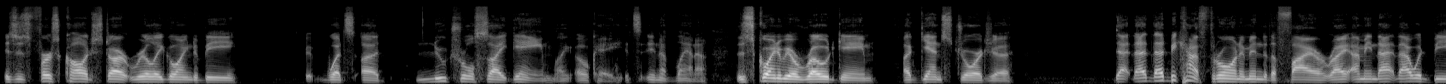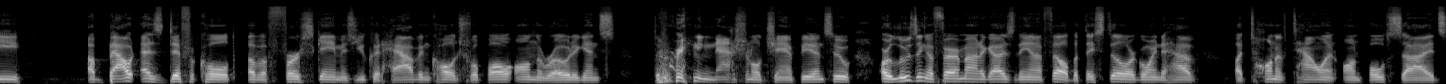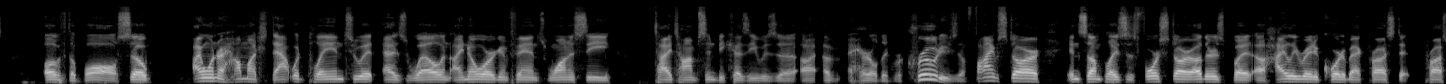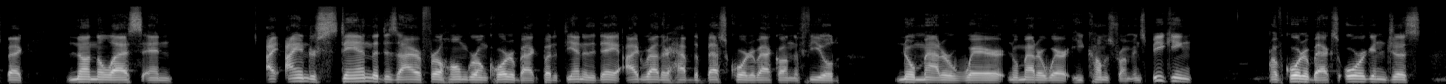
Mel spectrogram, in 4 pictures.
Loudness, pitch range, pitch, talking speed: -23 LUFS, 105-125 Hz, 115 Hz, 190 wpm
